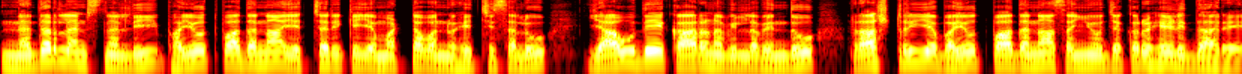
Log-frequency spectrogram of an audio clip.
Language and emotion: Kannada, neutral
